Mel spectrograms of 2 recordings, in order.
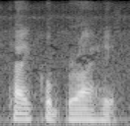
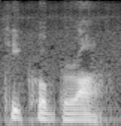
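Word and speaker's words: Tycho Brahe: history of astronomy is Tao brah a Danish professor and in our University by name of inab book tells me that actually it should be pronounced tiob bra doesn't matter he was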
